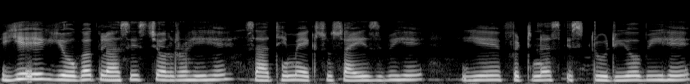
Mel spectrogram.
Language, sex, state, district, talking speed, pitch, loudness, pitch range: Hindi, female, Bihar, Patna, 155 wpm, 200 Hz, -15 LUFS, 195-215 Hz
